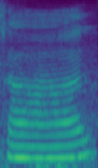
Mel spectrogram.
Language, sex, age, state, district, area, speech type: Punjabi, female, 30-45, Punjab, Fazilka, rural, read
